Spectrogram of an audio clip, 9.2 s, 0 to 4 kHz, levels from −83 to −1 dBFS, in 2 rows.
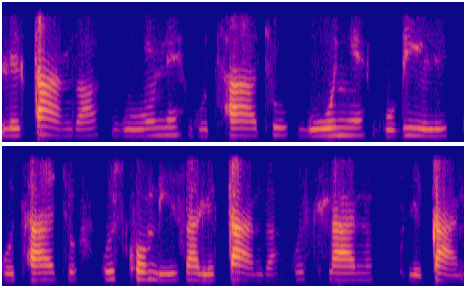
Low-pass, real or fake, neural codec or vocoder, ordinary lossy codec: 3.6 kHz; real; none; none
